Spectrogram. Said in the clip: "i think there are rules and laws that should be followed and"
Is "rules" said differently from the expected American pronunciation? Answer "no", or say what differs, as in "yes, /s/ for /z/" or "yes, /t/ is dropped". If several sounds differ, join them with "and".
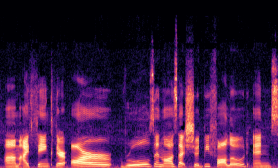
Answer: no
